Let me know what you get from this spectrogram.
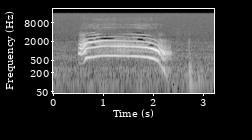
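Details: Domestic cat replying to a person's imitation meows with one sustained, even meow that rises slightly before dropping sharply at the end. A soft thump follows over a quiet room hum.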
